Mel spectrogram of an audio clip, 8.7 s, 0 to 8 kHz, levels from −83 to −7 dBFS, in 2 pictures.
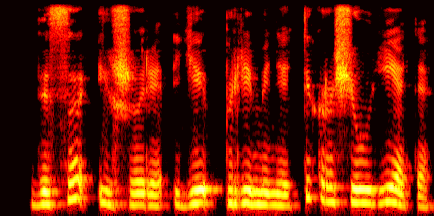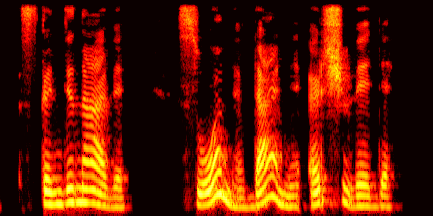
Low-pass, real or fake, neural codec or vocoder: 7.2 kHz; real; none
